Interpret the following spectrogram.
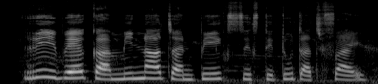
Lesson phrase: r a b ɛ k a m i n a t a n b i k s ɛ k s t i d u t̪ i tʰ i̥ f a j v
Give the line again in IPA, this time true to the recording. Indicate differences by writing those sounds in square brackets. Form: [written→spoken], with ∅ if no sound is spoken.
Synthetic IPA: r [a→i] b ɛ k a m i n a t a n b i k s [ɛ→i] k s t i [d→t] u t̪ [i→a] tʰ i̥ f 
